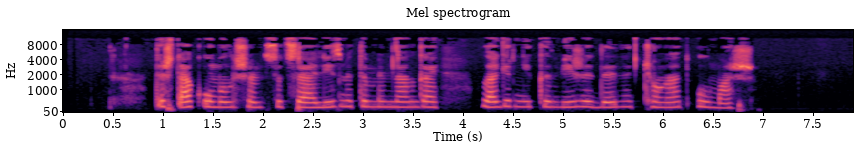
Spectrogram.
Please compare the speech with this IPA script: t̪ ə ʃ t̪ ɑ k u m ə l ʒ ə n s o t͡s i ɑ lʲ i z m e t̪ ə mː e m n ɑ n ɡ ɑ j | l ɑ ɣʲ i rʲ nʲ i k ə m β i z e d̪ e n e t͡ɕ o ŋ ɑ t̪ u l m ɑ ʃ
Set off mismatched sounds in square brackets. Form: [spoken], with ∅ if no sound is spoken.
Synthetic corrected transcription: t̪ ə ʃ t̪ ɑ k u m ə l [ʃ] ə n s o t͡s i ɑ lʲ i z m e t̪ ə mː e m n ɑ n ɡ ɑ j | l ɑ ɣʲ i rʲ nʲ i k ə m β i [ʒ] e d̪ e n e t͡ɕ o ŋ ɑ t̪ u l m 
